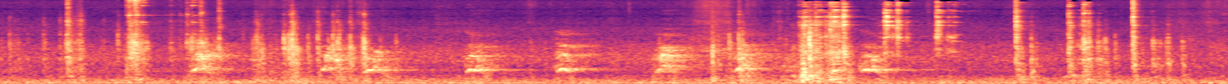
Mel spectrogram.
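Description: Metal clinking and rattling of chain links, a shackle and bolt hardware being handled and fitted at a harness mounting point, a run of sharp clinks, busiest a little past the middle. A few short pitched squeaky notes come through as well.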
